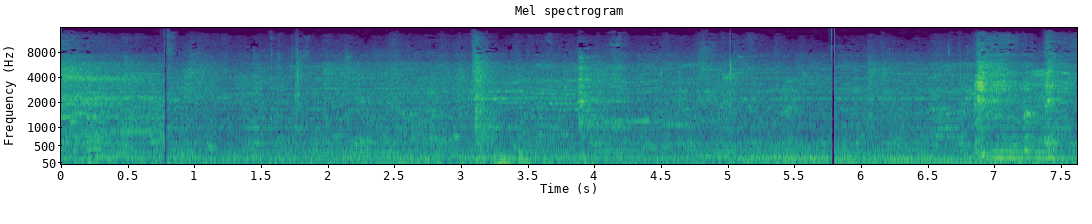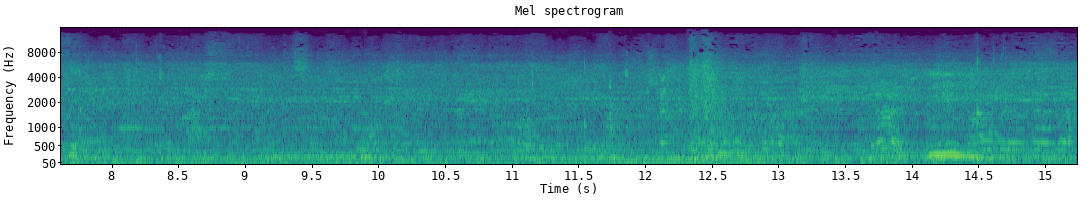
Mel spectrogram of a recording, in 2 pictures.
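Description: Ambience at an outdoor café table: background music and faint voices, with a few sharp clinks of metal forks against porcelain bowls. A steady low engine hum runs through the middle.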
